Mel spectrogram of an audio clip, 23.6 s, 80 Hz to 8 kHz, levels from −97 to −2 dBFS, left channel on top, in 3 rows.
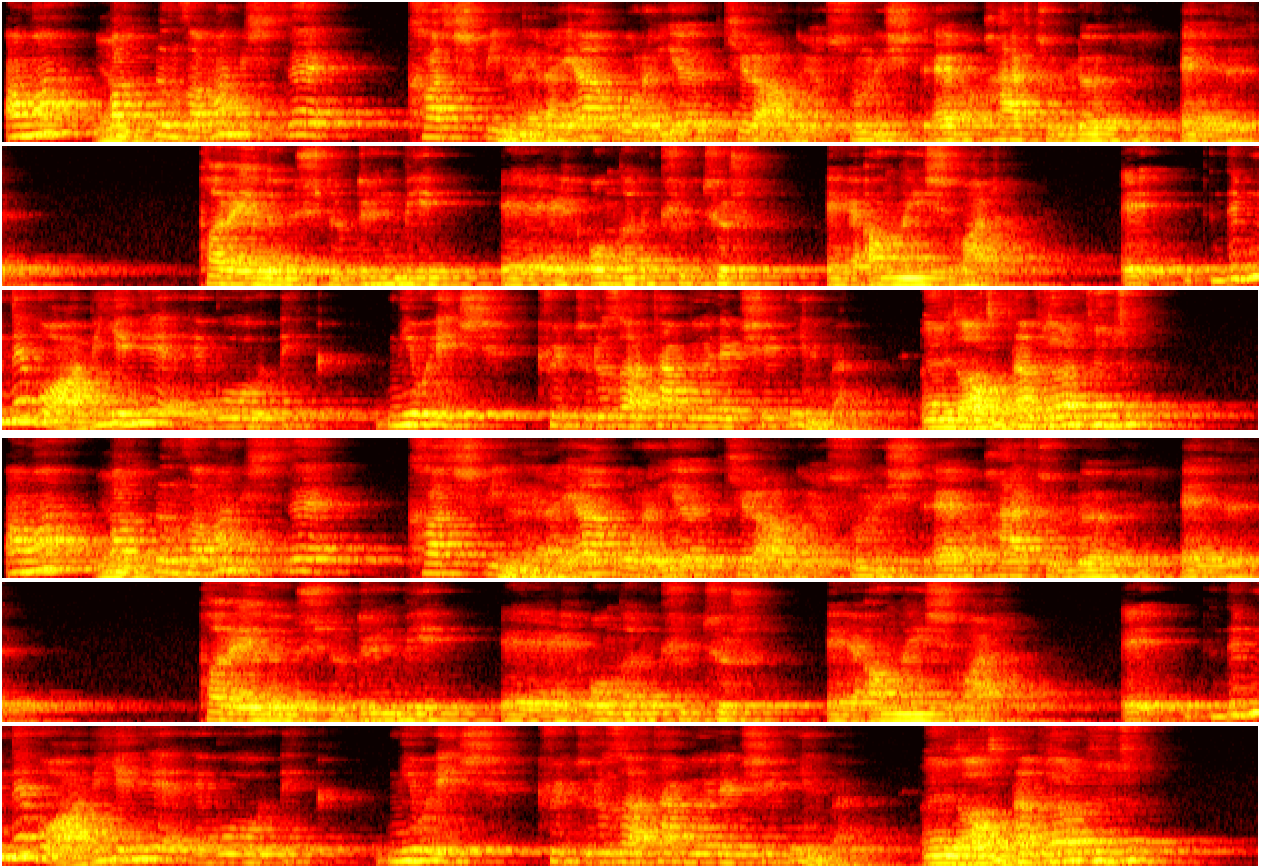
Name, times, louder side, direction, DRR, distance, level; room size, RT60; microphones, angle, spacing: voice 1, 0.0-2.1 2.5-7.0 7.4-7.9 9.1-10.6 11.0-12.5 13.0-14.1 14.8-15.1 15.4-17.6 18.0-21.0 21.7-22.2, left 2 dB, 25° left, -1 dB, 0.7 m, -28 dB
voice 2, 3.1-3.4 6.9-7.0 21.4-22.7, equal, 70° left, -2 dB, 1.7 m, -25 dB
7.2 x 4.9 x 3.2 m, 1.4 s
head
